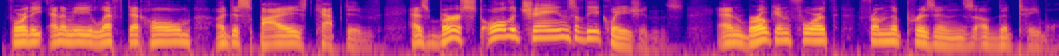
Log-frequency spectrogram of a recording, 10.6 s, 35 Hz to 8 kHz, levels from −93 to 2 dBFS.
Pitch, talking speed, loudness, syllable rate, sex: 130 Hz, 145 wpm, -18 LUFS, 3.9 syllables/s, male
